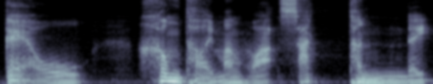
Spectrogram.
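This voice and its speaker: A stern, weary old fortune teller, his voice very deep and heavy with sighs, as a male narrator puts him on. He draws out every warning slowly, like a spoken horror tale. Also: lively intonation, heavily acted. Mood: grave. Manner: slow, heavy, sighing delivery.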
